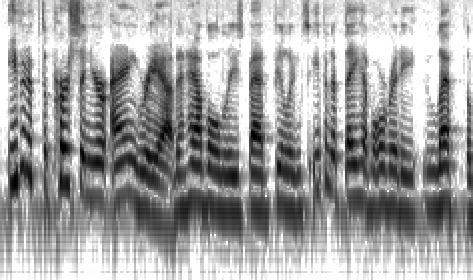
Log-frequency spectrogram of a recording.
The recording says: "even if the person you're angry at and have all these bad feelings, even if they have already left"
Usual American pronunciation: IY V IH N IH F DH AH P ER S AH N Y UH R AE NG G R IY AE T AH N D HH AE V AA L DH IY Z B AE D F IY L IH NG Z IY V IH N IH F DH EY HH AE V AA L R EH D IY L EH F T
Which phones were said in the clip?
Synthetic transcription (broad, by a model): IY V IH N IH F DH AH P ER S AH N Y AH R AE NG G R IY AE T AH N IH V AA L DH IY Z B AE D F IY L IH NG Z IY V IH N IH F DH EY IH V L R EH D IY L EH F T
